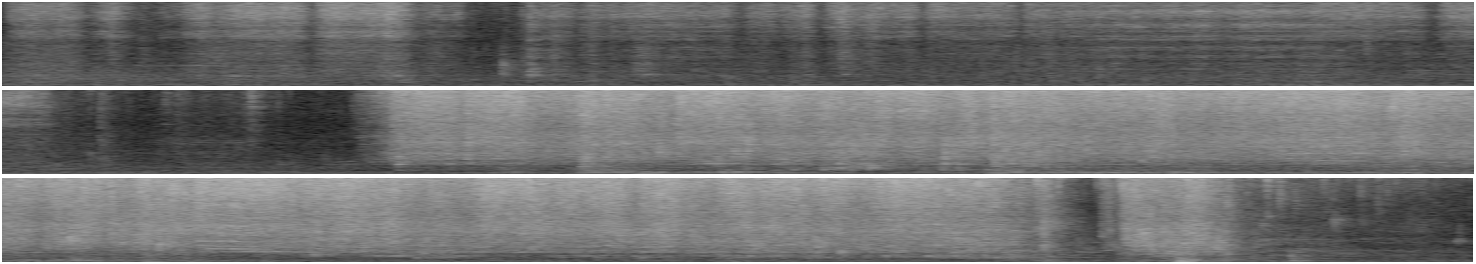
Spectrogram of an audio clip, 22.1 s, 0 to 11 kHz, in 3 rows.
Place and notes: Paisagem Sonora de cozinha, gravado com TASCAM DR-40. Field Recording of kitchen.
